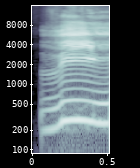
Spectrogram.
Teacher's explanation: dzi kita panjangkan lima harakat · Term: Mad Jaiz munfasil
